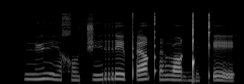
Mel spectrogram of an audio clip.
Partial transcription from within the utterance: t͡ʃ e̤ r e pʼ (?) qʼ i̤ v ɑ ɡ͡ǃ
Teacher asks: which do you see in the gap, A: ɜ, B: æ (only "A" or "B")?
B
